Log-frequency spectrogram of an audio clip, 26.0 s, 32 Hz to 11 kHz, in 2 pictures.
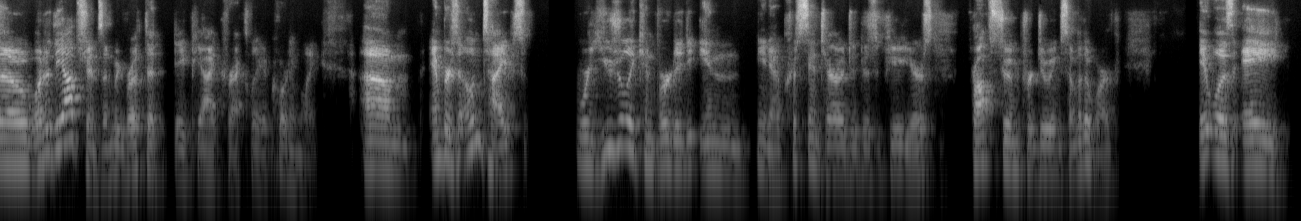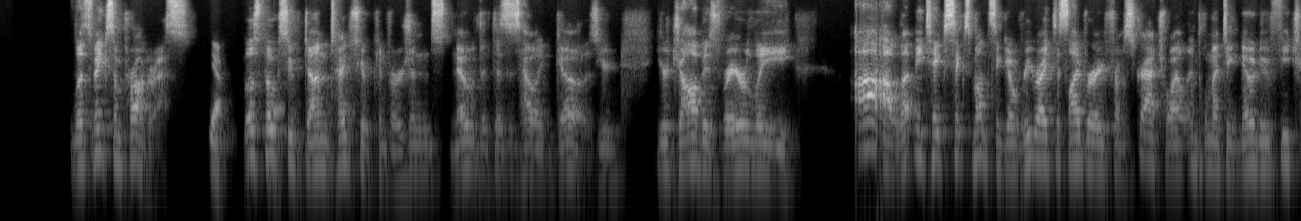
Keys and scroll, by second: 3.8 shift+super+[.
